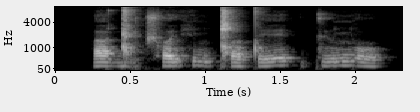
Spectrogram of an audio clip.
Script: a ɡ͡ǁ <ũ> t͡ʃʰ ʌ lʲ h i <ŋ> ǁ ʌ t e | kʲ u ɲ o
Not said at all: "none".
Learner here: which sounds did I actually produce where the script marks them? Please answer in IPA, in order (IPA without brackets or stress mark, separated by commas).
u, ŋ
